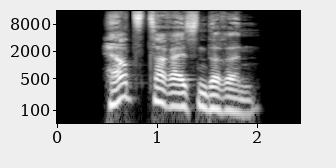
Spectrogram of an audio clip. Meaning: inflection of herzzerreißend: 1. strong genitive masculine/neuter singular comparative degree 2. weak/mixed genitive/dative all-gender singular comparative degree
- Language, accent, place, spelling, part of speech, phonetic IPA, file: German, Germany, Berlin, herzzerreißenderen, adjective, [ˈhɛʁt͡st͡sɛɐ̯ˌʁaɪ̯səndəʁən], De-herzzerreißenderen.ogg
